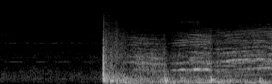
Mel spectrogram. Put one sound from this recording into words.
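A bowling ball thuds onto a wooden lane and rolls.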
